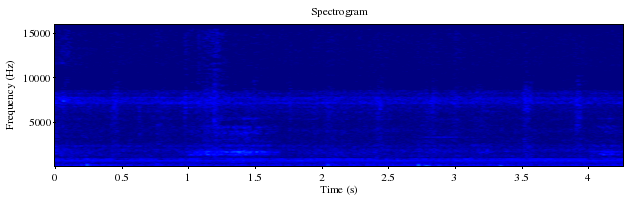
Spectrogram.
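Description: Quiet room tone with a faint, steady electrical hum.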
